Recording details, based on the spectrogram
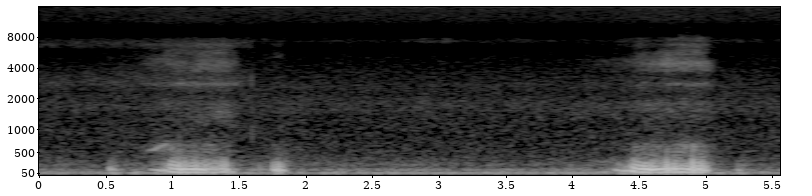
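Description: Two low, rattling snores a few seconds apart, with quiet breathing between them; a sleeping dog snoring.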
